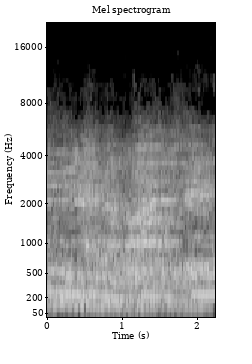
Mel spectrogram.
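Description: A children's choir singing a Christmas song with musical accompaniment, steady and unbroken.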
